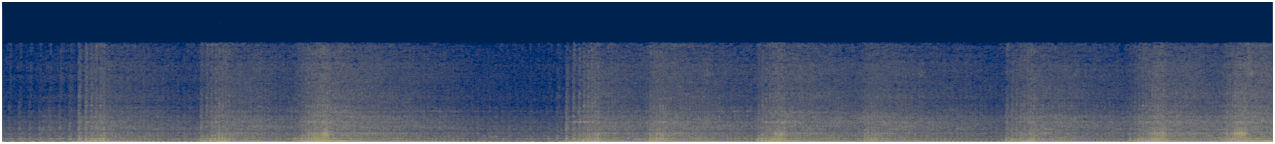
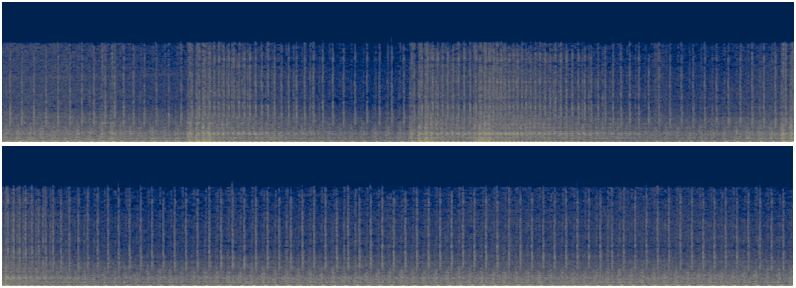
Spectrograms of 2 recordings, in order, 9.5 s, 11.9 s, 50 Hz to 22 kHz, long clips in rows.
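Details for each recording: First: Yamaha R15 V3 after repair of a "tik tik" valvetrain ticking complaint: crisp throttle blips rising and falling cleanly with no tapping, and the engine now runs quietly. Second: Yamaha R15 V3 motorcycle idling with a light, quick ticking over the low engine note plus a few brief blips; loose rockers suspected, to be checked first, not confirmed.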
